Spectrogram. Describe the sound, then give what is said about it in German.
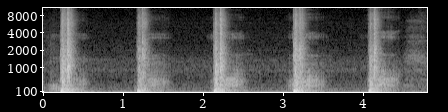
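Five heavy, booming footsteps land one after another at a slow, steady pace, each a deep thud with a short trailing decay, loud with no talking. “Und ihr hört schwere Schritte.”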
